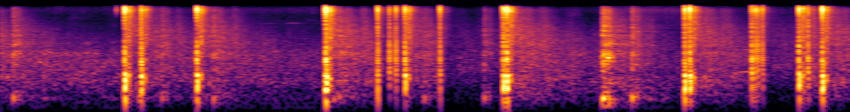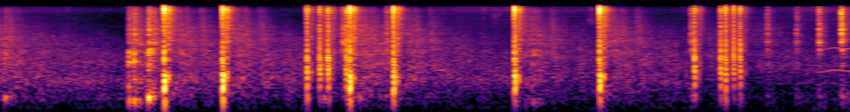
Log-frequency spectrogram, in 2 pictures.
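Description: Aerial fireworks going off in a continuous display: sharp bangs of shells bursting, irregularly spaced, often about one every half-second to second and sometimes in quick clusters of several.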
